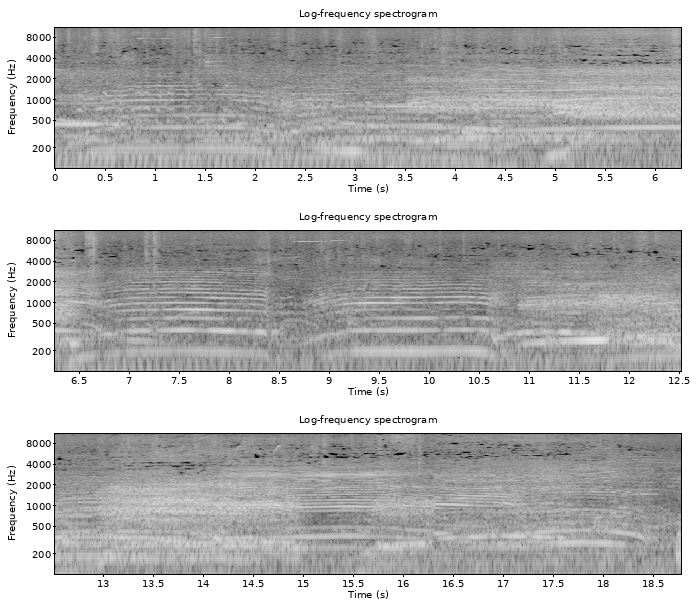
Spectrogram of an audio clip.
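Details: Young Simmental cattle calling at Sukorejo livestock market, Kendal: repeated arching moos, several overlapping, some rising and falling, from a crowd of animals amid busy market noise and occasional voices.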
